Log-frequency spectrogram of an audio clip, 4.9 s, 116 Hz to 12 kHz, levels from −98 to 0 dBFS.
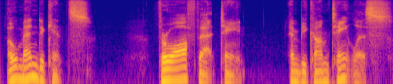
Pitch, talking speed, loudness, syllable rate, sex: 120 Hz, 110 wpm, -18 LUFS, 4.0 syllables/s, male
